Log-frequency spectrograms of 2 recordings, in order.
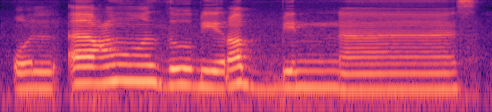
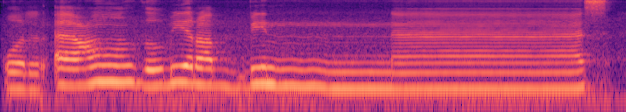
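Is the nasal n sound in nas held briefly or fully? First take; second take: briefly; fully. First: The doubled n has only a brief nasal sound. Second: The doubled n is held with full nasal sound. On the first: The speaker calls it wrong. "kita kurang memberikan gunnah" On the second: The speaker calls it right.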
